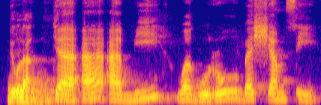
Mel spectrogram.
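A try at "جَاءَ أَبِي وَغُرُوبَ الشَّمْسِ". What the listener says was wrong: Nah, ini harus difathahkan guru basyamsi karena tidak istirak.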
